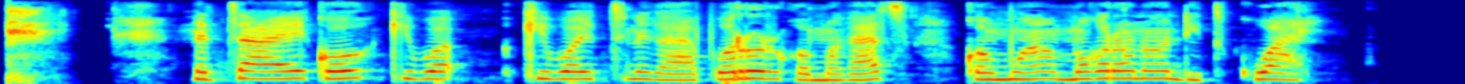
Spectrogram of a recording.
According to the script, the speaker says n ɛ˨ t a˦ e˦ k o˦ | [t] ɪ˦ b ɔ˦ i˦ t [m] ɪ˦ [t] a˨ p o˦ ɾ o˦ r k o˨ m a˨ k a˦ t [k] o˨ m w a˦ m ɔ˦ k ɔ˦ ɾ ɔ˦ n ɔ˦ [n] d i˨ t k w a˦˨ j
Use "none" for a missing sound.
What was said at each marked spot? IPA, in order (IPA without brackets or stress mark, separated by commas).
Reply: k, n, k, k, n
